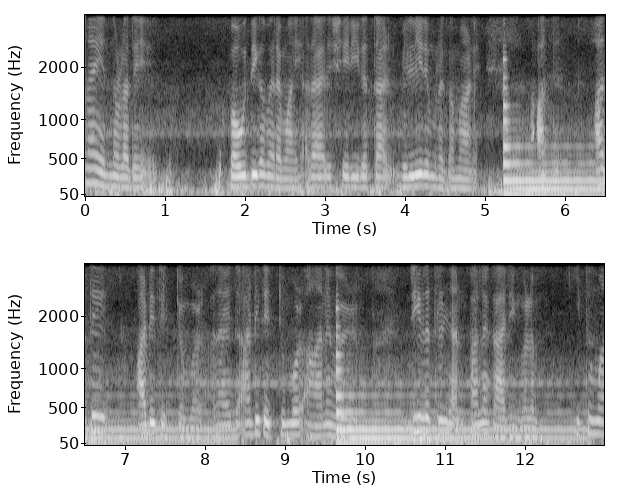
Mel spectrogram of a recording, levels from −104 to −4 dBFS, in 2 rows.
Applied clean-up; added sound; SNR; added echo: none; Organ; -4 dB; none.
